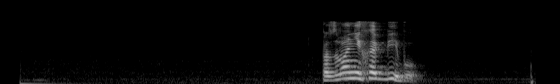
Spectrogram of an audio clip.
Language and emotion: Russian, angry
